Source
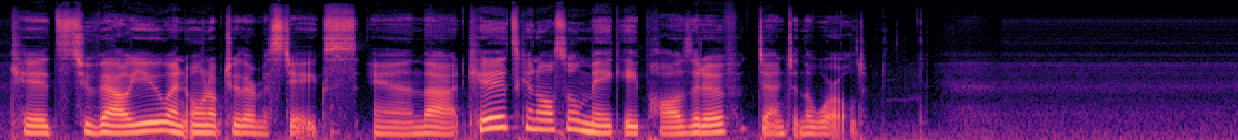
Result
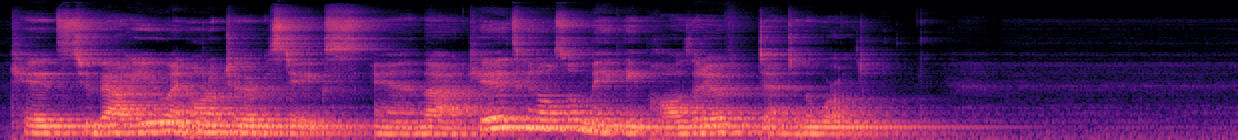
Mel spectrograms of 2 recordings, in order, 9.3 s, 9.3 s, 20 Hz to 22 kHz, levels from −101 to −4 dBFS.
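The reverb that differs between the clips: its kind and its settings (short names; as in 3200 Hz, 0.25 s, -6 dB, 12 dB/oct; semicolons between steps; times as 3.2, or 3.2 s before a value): FDN reverb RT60 1.4 s, low-frequency decay 1.6×, high-frequency decay 0.55×, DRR -2.5 dB; gain -5.5 dB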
